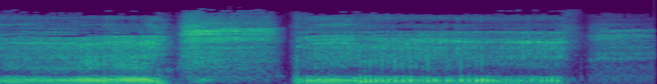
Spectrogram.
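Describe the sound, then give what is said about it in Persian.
A voice imitates an angry demon (div) roaring in a told story: a few deep, rasping growl-roars in a row, loud and throaty, separated by brief breaks. “دیو دوباره عصبانی شد و غرش کنان گفت:”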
